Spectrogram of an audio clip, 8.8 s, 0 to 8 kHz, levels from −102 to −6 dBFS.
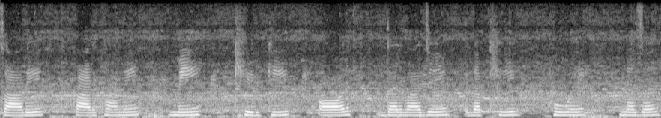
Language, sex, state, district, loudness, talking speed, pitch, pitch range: Hindi, female, Madhya Pradesh, Dhar, -15 LUFS, 60 wpm, 215 Hz, 205-220 Hz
